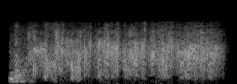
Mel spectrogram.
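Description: Audience applauding steadily after a talk, many hands clapping together; it stops abruptly just after two seconds.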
